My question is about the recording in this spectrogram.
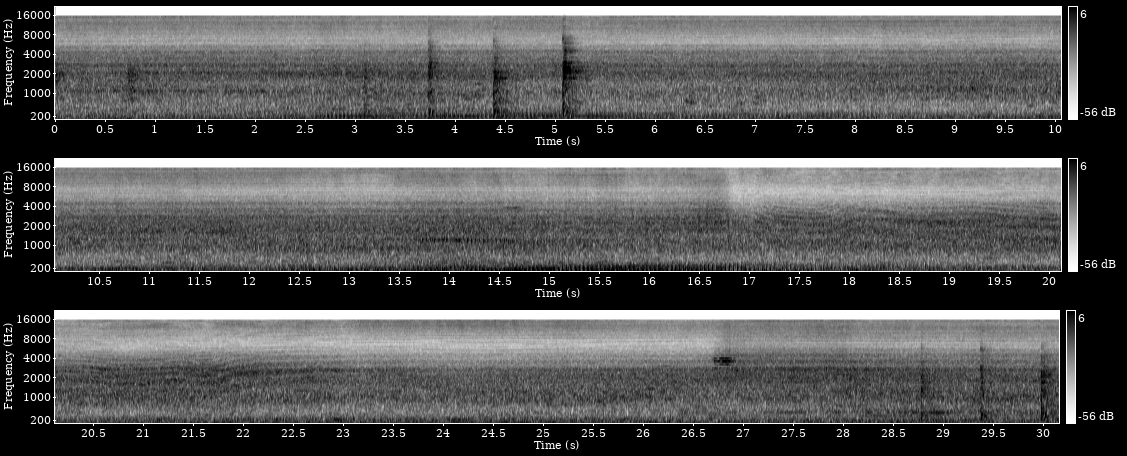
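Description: Oxy-fuel cutting torch burning through steel angle iron: a steady rushing hiss of gas and flame, with two sharp clicks about four and five seconds in.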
